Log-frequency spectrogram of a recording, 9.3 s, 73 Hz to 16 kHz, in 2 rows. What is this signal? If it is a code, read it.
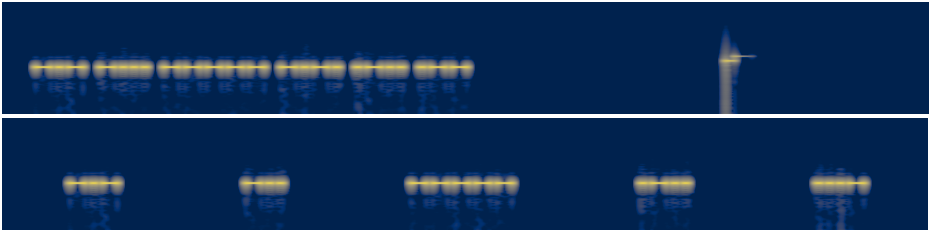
Morse code, heard as a keyed tone, about 43 wpm, spaced as for 20 wpm, 700 Hz. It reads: KB0CLW KD0LV
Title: USA Call Signs - 6 Characters - 8x Character Spacing - 45wpm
